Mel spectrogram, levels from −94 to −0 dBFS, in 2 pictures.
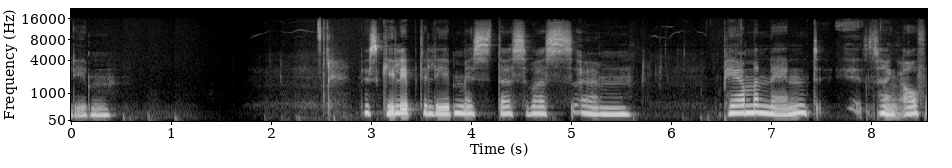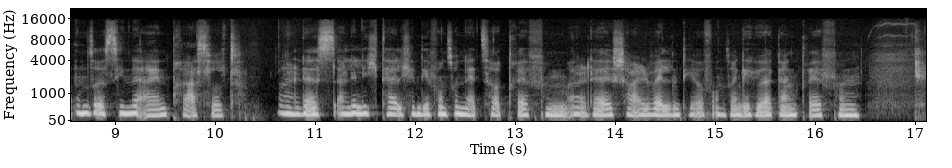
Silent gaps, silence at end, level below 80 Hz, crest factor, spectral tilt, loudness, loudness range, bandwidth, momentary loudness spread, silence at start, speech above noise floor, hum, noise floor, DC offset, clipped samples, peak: none; 0 s; -64 dBFS; 22 dB; -4.5 dB/octave; -25 LUFS; 3 LU; 15.5 kHz; 12 LU; 0 s; 51 dB; none; -75 dBFS; under 0.1%; under 0.1%; -4 dBFS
